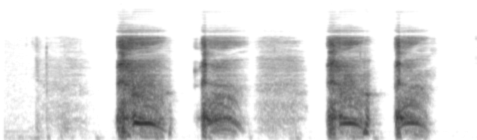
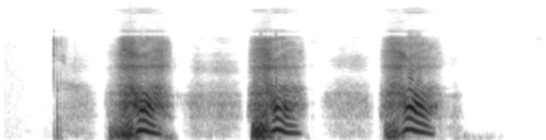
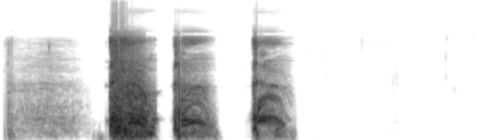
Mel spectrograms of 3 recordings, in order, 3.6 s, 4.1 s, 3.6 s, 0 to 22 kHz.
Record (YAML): three_cough_length: 3.6 s
three_cough_amplitude: 31444
three_cough_signal_mean_std_ratio: 0.44
exhalation_length: 4.1 s
exhalation_amplitude: 32768
exhalation_signal_mean_std_ratio: 0.42
cough_length: 3.6 s
cough_amplitude: 32768
cough_signal_mean_std_ratio: 0.38
survey_phase: beta (2021-08-13 to 2022-03-07)
age: 45-64
gender: Female
wearing_mask: 'No'
symptom_cough_any: true
symptom_runny_or_blocked_nose: true
symptom_onset: 5 days
smoker_status: Never smoked
respiratory_condition_asthma: false
respiratory_condition_other: false
recruitment_source: REACT
submission_delay: 1 day
covid_test_result: Negative
covid_test_method: RT-qPCR
influenza_a_test_result: Negative
influenza_b_test_result: Negative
